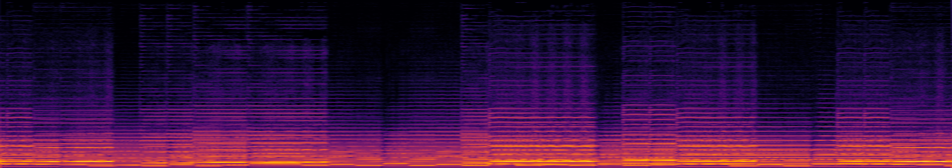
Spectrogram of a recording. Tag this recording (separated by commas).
Brass instrument, Clarinet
